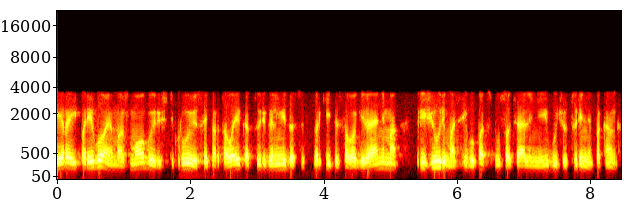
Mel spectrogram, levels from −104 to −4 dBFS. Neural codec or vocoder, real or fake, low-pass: none; real; 3.6 kHz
